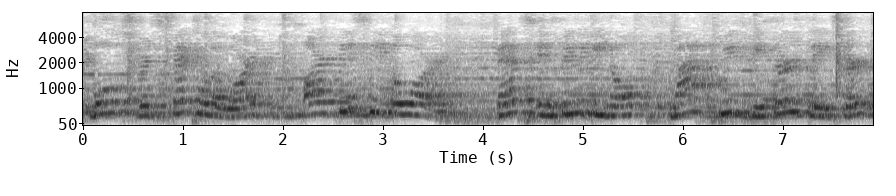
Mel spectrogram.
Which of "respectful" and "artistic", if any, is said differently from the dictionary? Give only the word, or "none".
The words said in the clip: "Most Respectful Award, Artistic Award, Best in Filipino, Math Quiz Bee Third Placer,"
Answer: artistic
